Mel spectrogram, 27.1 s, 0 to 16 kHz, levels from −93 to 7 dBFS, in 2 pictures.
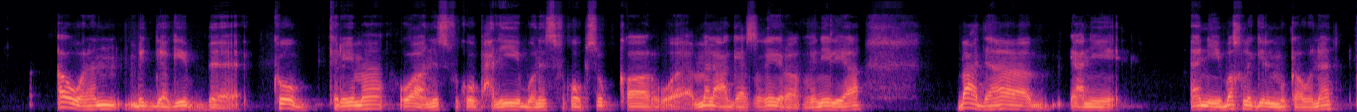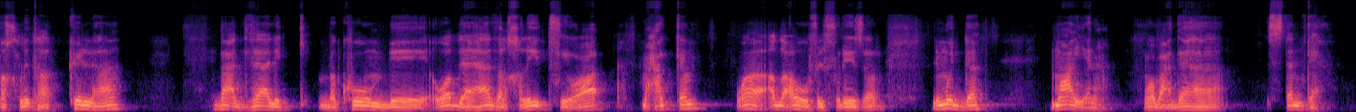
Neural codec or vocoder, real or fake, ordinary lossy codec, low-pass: none; real; Opus, 16 kbps; 14.4 kHz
